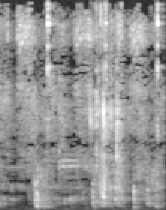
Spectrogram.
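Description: A few faint, separate clinks and scrapes of a metal spoon stirring in a steel pot as vinegar splits the hot milk.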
